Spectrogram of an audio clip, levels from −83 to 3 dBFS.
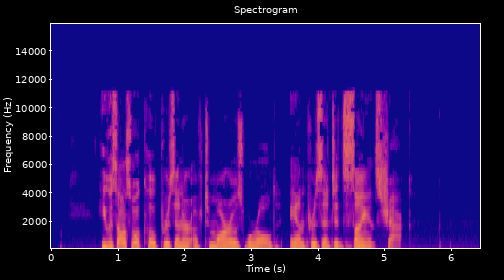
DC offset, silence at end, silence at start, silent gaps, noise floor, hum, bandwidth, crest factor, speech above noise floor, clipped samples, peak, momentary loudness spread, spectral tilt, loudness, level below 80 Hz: under 0.1%; 1.2 s; 0.75 s; none; -69 dBFS; none; 11.5 kHz; 20 dB; 43 dB; under 0.1%; -8 dBFS; 7 LU; -4 dB/octave; -26 LUFS; -74 dBFS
